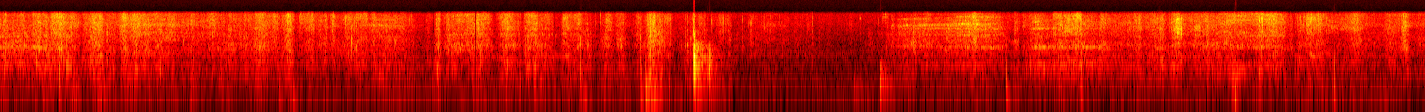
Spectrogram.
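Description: Paper shop towel rubbing and wiping over small metal carburetor parts, with a few light knocks as parts are set down on a wooden bench; the sharpest knock comes about seven seconds in.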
